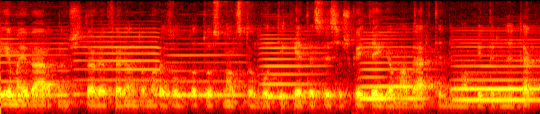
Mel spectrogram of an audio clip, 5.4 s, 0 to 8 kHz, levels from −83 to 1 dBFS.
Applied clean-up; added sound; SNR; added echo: none; Bowed string instrument; 0 dB; none.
